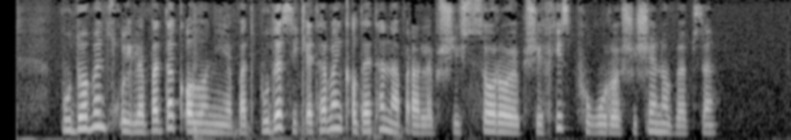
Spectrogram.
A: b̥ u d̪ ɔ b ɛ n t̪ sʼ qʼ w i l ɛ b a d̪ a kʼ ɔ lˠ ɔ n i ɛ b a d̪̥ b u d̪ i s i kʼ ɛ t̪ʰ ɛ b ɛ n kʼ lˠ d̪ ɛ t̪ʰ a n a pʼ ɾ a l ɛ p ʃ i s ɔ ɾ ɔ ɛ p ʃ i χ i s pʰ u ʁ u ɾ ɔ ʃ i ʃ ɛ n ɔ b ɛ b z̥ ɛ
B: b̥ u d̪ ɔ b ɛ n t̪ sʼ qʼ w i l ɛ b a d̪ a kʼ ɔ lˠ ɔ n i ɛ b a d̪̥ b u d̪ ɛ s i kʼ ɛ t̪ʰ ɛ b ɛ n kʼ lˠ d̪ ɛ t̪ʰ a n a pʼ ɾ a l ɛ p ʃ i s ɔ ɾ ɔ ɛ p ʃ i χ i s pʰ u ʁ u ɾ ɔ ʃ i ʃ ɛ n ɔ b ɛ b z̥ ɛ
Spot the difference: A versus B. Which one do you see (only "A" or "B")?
B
